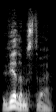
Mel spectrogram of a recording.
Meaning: department, institution, office
- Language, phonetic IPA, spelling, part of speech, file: Russian, [ˈvʲedəmstvə], ведомство, noun, Ru-ведомство.ogg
